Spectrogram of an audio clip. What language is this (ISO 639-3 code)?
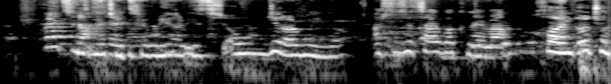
kat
